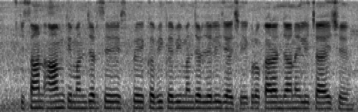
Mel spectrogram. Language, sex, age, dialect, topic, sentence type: Maithili, male, 18-24, Angika, agriculture, question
